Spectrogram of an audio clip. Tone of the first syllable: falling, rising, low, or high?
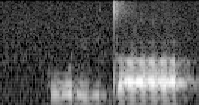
low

